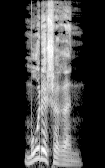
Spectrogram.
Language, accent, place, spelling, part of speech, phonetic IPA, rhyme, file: German, Germany, Berlin, modischeren, adjective, [ˈmoːdɪʃəʁən], -oːdɪʃəʁən, De-modischeren.ogg
- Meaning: inflection of modisch: 1. strong genitive masculine/neuter singular comparative degree 2. weak/mixed genitive/dative all-gender singular comparative degree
